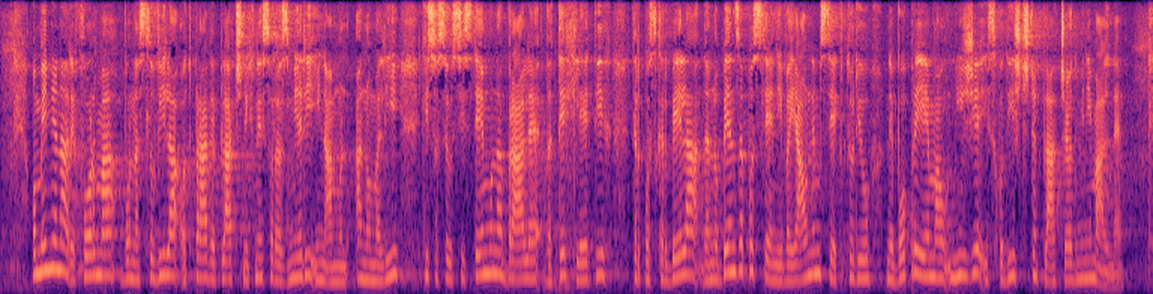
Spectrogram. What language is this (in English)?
Slovenian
